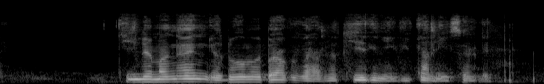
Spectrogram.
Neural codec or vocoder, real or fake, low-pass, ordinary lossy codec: codec, 24 kHz, 1 kbps, SNAC; fake; none; none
